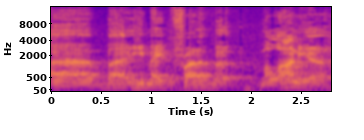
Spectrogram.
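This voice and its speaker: A man with a Texan accent speaks at a fairly low pitch with fairly even intonation. The recording carries audible room echo and noticeable background noise. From Texas. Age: 50s. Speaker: political talk show host and musician. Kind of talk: casual live-stream commentary. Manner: halting, many fillers and repeats.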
